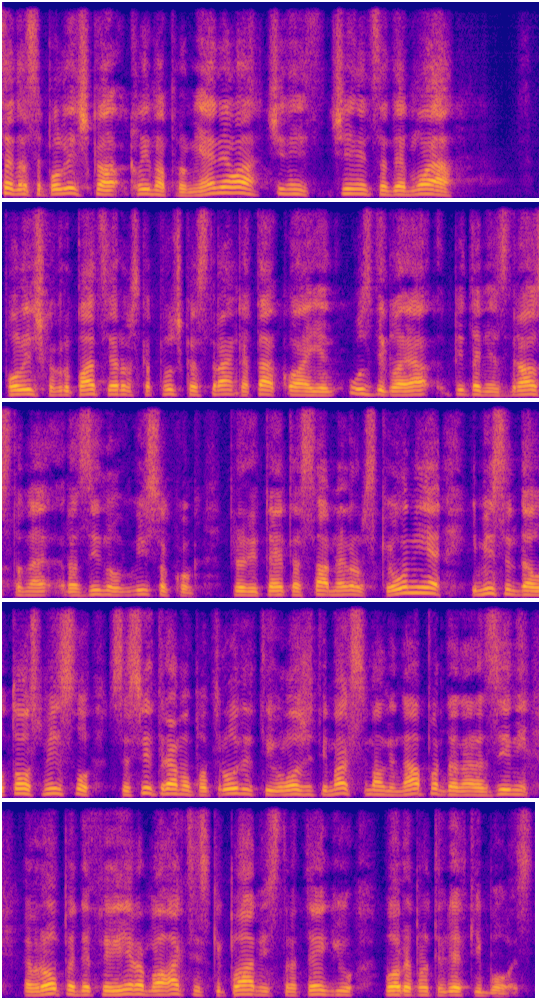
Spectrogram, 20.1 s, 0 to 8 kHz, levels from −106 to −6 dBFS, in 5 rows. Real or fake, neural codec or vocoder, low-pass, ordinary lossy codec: fake; codec, 16 kHz, 4 kbps, FreqCodec, smaller model; none; none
